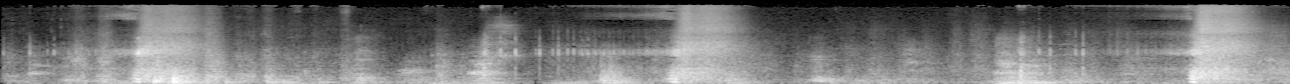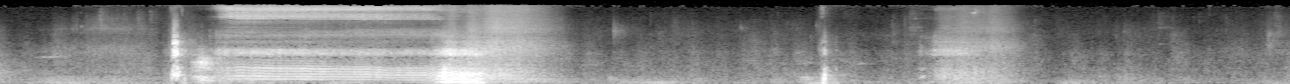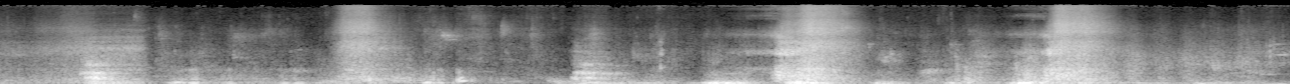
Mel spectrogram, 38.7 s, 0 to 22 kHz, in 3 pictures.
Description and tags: Pig Preagnant Snores
Big pig snoring and heavy breathing in barn, recorded at Kuhhorst, Germany, with a Senheiser shotgun mic (sorry, didn't take a look at the model) and an H4N Zoom recorder.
